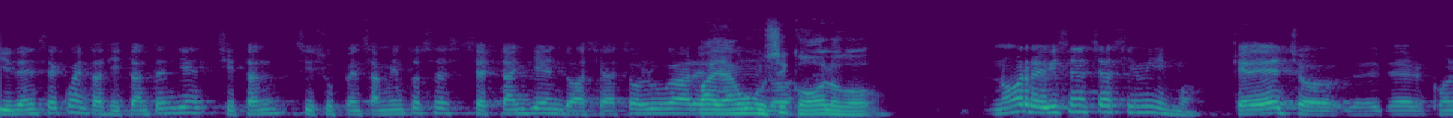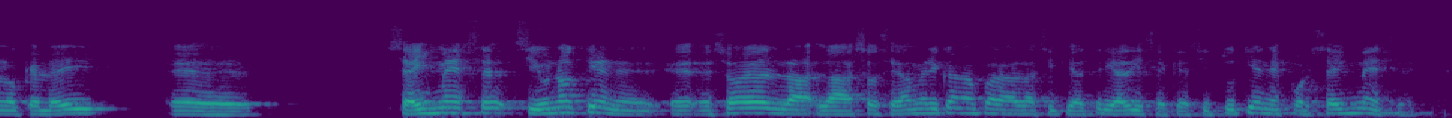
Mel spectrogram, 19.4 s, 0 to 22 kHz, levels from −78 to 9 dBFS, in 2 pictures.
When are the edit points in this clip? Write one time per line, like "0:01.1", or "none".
0:09.2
